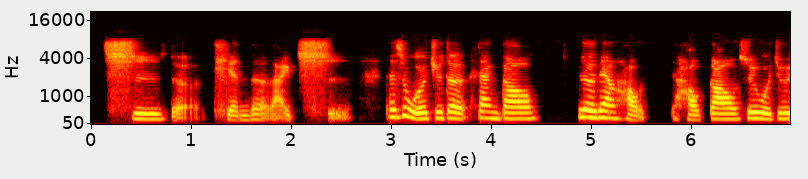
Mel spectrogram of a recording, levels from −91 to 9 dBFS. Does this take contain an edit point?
yes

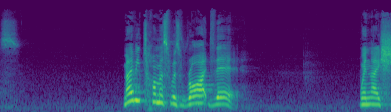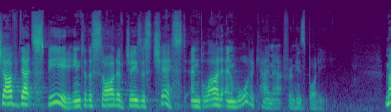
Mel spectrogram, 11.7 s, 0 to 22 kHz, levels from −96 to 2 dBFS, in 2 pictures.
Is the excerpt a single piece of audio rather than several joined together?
yes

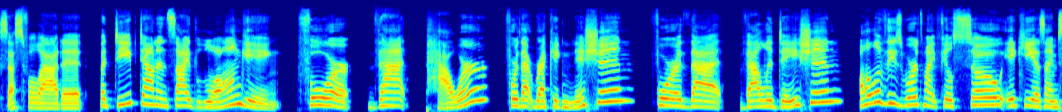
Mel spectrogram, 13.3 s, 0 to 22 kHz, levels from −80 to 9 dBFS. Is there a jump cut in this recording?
yes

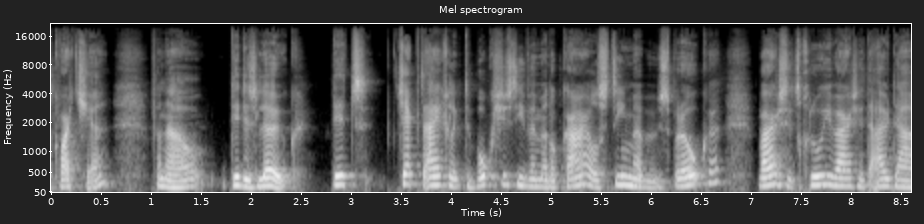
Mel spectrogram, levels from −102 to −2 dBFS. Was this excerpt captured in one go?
no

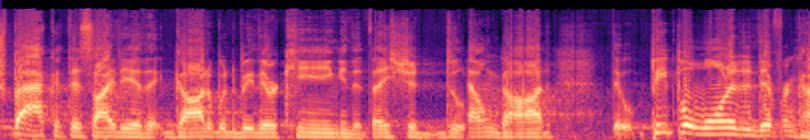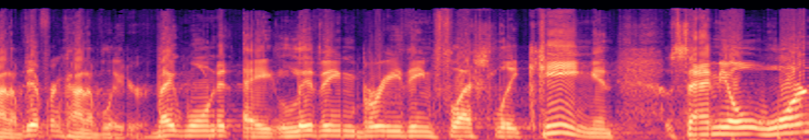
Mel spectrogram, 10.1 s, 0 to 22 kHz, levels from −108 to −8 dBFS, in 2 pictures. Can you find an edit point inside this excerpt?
yes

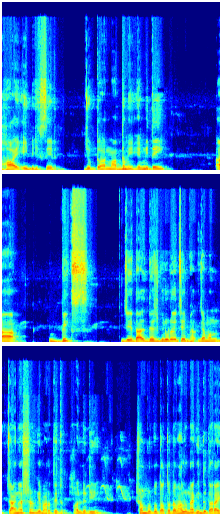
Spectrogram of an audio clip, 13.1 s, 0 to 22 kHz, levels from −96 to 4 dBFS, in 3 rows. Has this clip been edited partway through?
no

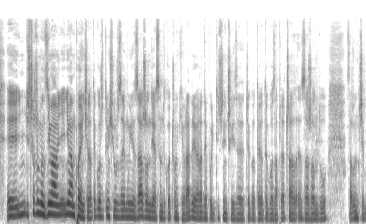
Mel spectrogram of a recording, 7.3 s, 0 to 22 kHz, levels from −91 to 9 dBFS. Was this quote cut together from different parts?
no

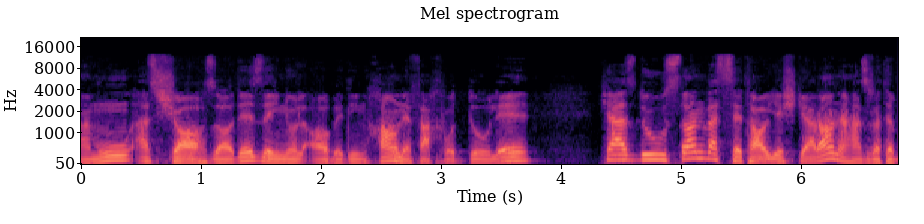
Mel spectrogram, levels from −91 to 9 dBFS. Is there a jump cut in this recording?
no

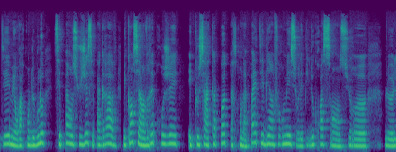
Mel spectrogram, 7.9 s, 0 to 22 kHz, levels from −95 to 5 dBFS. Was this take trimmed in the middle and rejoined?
yes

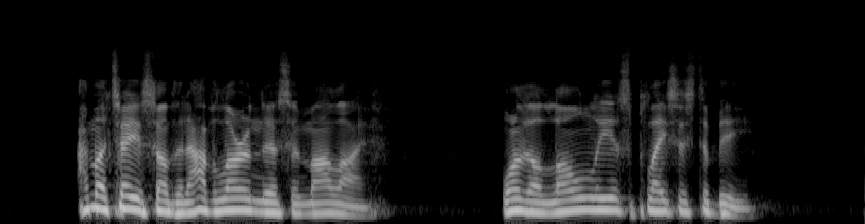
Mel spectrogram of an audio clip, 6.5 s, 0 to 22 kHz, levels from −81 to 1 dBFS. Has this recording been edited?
no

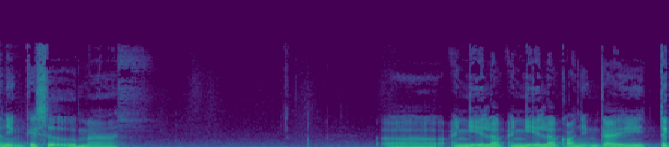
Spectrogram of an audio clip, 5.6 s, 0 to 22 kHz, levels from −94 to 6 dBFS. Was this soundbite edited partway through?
yes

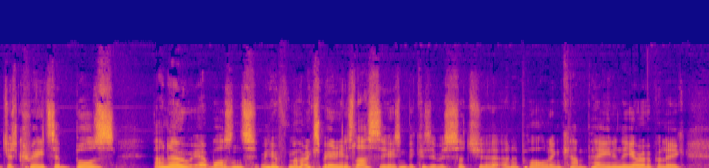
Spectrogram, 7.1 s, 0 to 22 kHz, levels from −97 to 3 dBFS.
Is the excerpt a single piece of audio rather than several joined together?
yes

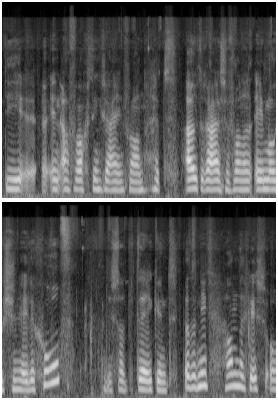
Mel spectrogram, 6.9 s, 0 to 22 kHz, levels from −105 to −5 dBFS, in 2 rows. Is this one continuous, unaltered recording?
yes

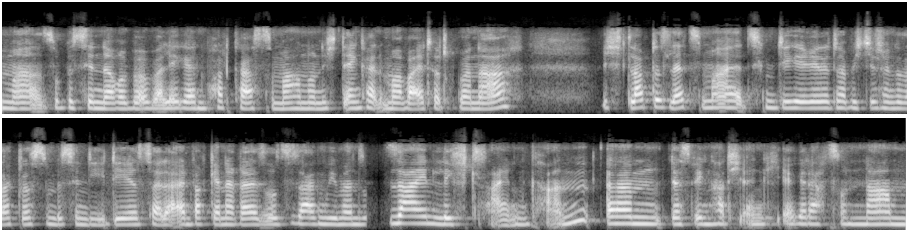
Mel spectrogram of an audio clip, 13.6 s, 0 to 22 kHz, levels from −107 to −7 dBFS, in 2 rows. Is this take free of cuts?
no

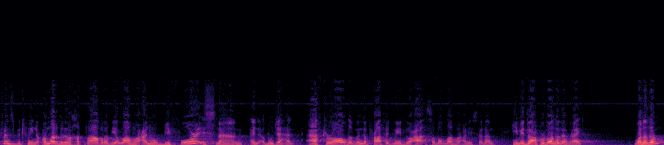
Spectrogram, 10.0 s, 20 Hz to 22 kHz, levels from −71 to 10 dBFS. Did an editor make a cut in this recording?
yes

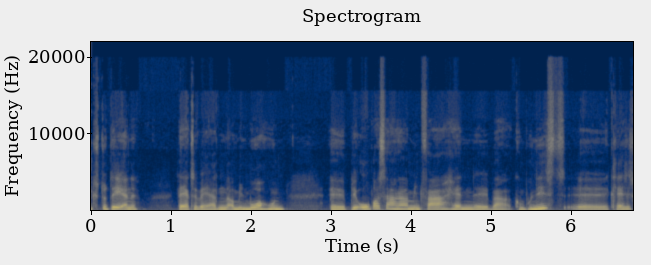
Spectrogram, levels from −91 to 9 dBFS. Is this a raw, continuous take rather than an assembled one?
no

